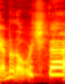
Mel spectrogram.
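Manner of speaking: acted-out very high, breaking, choked-up voice. Retelling what they said while searching for a missing child: retelling choked-up words. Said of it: "choked up".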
